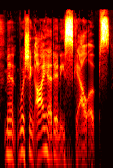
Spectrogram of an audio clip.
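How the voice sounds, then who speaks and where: A woman's voice: low voice, expressive, moderate pace, creaky, no echo. Woman chatting casually, close dry sound. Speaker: film podcast co-host. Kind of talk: casual chat, film recommendations.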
